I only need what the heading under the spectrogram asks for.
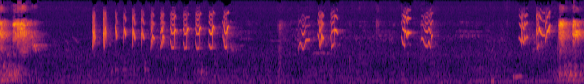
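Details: Pet budgerigars chattering: a rapid run of about a dozen sharp high chirps, then short clustered twitters and squeaky notes from several birds, with bursts of harsher noise at the start and end.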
